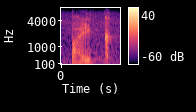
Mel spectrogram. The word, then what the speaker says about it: Paik: Next is Paik, very similar to the pike men. The pike pronunciation in the pike men, just you just have to extend the pike, the I, into an I. Pike.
